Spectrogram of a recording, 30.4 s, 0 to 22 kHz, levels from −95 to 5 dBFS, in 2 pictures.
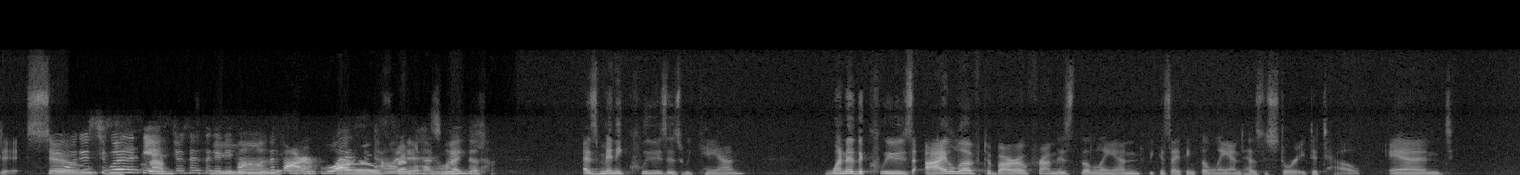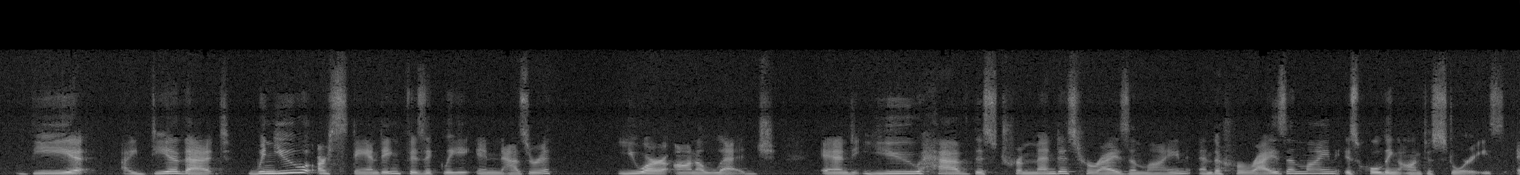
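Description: From 0.82 to 4.88 s the speech repeatedly dips, by up to roughly 20 dB, for about a second and a half in total, likely speech suppressed in double talk. The waveform shows notched gaps in the envelope.

At 5.11 to 5.15 s a faint copy about 160 ms late, around 40 dB below the speech, is likely echo leak. It appears as a weak, delayed smear on the spectrogram.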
